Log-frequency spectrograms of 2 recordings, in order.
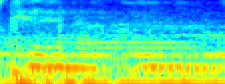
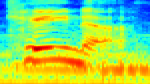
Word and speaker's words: Kena: My name is Kana. Kana. What are you two doing? That's how you pronounce it.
